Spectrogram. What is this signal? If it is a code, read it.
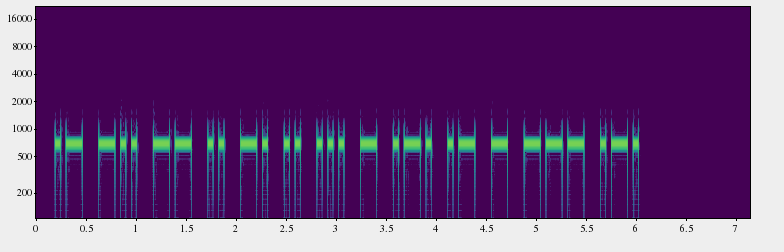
Morse code, heard as a keyed tone, about 22 wpm, 700 Hz. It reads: ADMINISTRATOR
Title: K1USN SST QSO Practice 22wpm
